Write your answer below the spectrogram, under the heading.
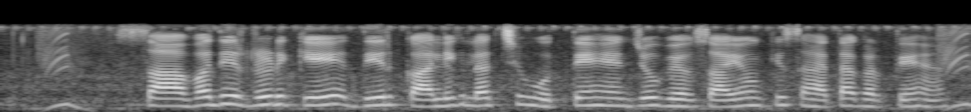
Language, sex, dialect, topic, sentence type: Hindi, female, Kanauji Braj Bhasha, banking, statement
